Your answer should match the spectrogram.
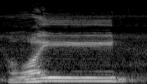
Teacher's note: غین، یہ آخری حلق سے ادا ہوتا ہے، آخری حلق سے غین خا، تو یہ ہے غین، غین۔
